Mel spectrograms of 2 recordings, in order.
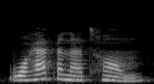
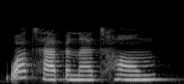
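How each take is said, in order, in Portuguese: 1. A frase é falada depressa, num ritmo mais rápido. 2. A frase é falada num ritmo mais lento e cuidadoso.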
